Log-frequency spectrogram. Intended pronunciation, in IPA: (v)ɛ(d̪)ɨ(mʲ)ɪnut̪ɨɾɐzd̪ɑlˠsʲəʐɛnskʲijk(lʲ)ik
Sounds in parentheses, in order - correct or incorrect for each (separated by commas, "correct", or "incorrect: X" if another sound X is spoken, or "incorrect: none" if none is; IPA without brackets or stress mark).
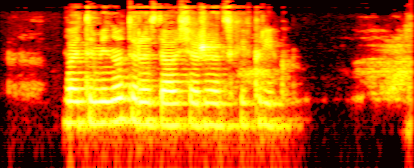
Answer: correct, incorrect: t̪, correct, incorrect: ɾʲ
